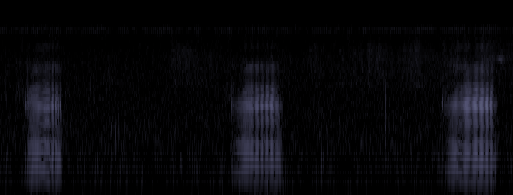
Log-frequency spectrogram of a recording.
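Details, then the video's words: Pug snoring in deep sleep indoors, three rasping, throaty snores each lasting under a second, spaced roughly four seconds apart, with near silence between them and a faint click. "Pug snoring"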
